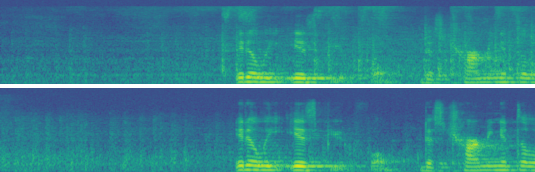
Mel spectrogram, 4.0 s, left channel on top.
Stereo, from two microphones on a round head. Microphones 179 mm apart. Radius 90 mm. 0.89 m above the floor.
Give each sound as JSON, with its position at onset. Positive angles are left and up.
{"t": 1.8, "sound": "a woman speaking", "side_deg": -30, "distance_m": 1.8}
